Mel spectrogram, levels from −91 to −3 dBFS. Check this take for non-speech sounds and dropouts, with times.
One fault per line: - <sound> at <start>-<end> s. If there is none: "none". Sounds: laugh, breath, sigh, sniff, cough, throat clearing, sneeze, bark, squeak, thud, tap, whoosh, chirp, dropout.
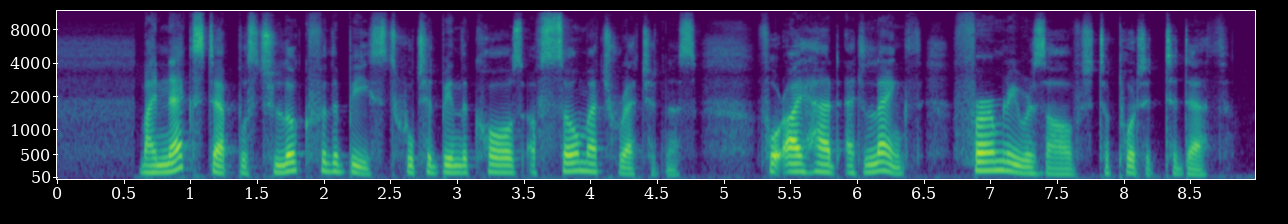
none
